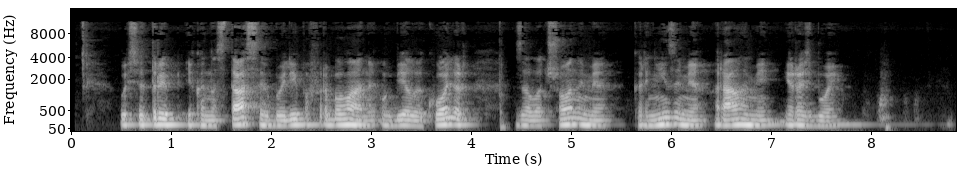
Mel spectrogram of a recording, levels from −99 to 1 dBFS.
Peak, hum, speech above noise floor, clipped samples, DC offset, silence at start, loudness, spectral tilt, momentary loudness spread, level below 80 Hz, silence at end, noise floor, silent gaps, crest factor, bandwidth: -4 dBFS; none; 38 dB; under 0.1%; under 0.1%; 0.5 s; -23 LUFS; -7.5 dB/octave; 12 LU; -56 dBFS; 0.65 s; -59 dBFS; none; 18 dB; 11.5 kHz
